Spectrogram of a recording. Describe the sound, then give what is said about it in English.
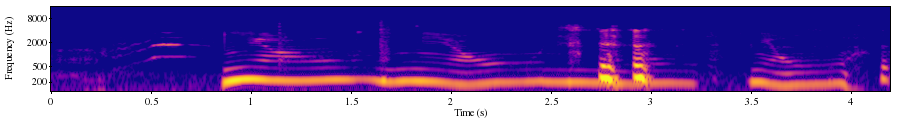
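A female cat meows: a brief chirp, then a long, drawn-out wavering yowl lasting about two seconds, followed by a shorter meow. No talking. “My cat's talking to me.”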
